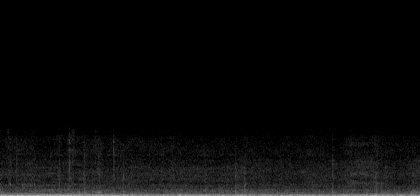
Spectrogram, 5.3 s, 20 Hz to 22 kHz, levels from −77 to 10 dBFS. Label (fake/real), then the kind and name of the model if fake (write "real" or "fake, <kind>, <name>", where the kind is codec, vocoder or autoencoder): fake, codec, SNAC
